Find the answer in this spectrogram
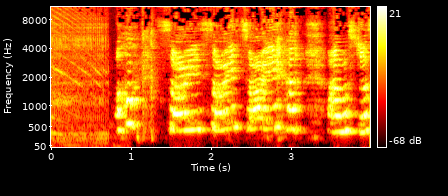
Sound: laughs

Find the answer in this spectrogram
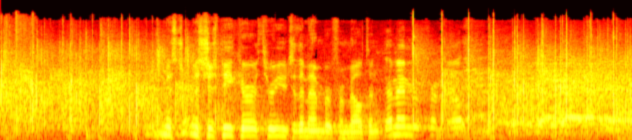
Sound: applause

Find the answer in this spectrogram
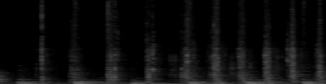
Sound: knife chopping

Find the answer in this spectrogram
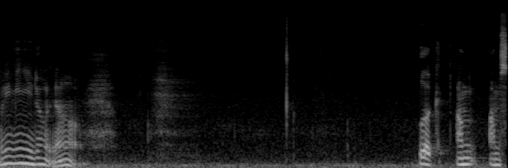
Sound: inhales and exhales softly

